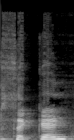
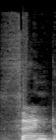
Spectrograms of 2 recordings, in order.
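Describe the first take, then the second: First: The C is pronounced as a K sound. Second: The C is silent after the S. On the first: The speaker calls it wrong. "हम सेकेंड नहीं बोलते हैं" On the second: The speaker calls it right. "सेंट बोलते हैं"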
